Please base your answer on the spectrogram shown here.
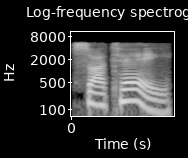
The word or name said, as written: saute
